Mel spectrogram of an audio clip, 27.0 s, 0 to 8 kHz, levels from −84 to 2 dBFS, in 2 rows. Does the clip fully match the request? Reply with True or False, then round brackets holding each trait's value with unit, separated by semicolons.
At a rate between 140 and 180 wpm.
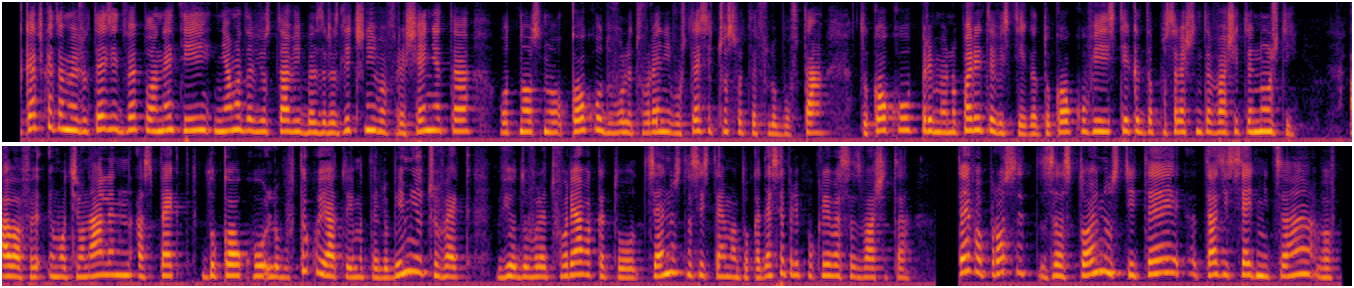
False (130 wpm)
